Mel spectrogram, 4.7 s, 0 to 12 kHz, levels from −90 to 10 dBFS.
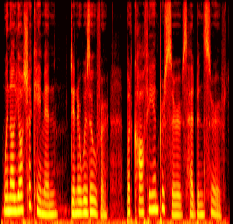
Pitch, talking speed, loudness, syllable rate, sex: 180 Hz, 180 wpm, -18 LUFS, 5.7 syllables/s, female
